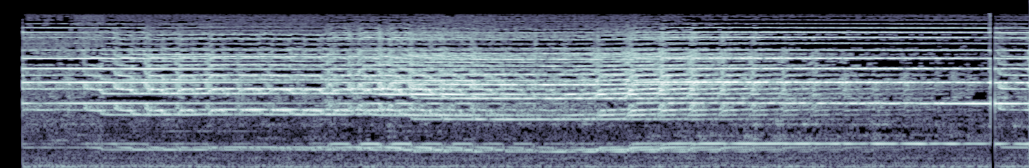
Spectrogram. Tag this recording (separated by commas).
playing theremin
